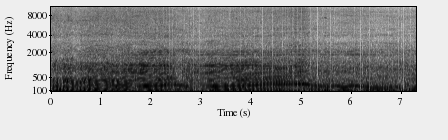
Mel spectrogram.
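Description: Bajaj Dominar 250's single-cylinder engine accelerating hard from the rider's seat. The revs climb in two long pulls, with an upshift about two and a half seconds in and another about five seconds in, then hold steady.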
